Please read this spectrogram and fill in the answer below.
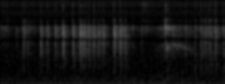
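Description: Faint, fast scratchy rustling of a small cosmetics box being handled as a MAC Fluidline gel liner is taken out of its cardboard sleeve, dying down about a second and a half in.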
